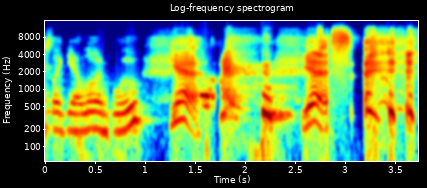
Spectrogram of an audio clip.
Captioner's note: laughs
